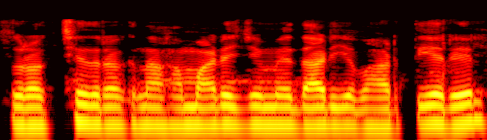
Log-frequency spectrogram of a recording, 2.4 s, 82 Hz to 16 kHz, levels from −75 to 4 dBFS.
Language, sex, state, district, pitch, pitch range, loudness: Hindi, male, Bihar, Saharsa, 145 Hz, 140-150 Hz, -19 LUFS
